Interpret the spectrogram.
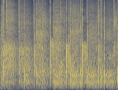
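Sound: applause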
